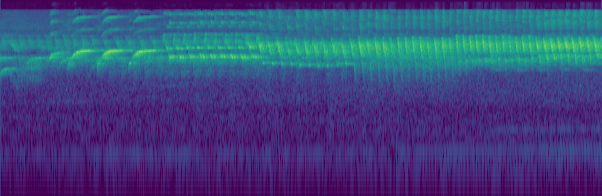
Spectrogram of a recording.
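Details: Canary singing with a sustained, complex high song: a few repeated rising phrases, then long fast trills that run continuously; a low steady hum sits beneath.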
